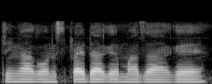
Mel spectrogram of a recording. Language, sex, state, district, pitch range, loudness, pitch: Chakma, male, Tripura, Dhalai, 115-120 Hz, -16 LUFS, 120 Hz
